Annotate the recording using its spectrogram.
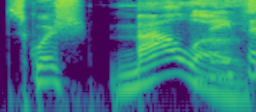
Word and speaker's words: Squishmallow: They had at one time some meal promotion with Squish, what they said, Squishmallows. – They said Squishmallow in their commercial. – And it was not mellow.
